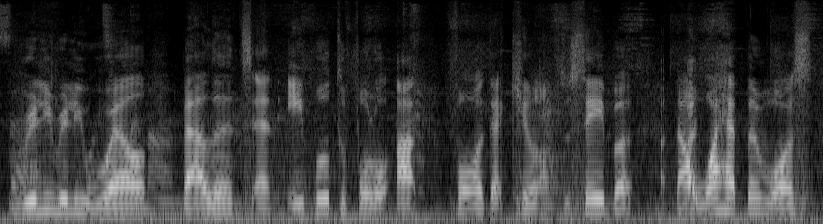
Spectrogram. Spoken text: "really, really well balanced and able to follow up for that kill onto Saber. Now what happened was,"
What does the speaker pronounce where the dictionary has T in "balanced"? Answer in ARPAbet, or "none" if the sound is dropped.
none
